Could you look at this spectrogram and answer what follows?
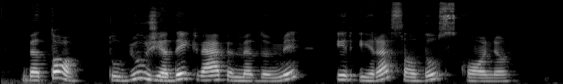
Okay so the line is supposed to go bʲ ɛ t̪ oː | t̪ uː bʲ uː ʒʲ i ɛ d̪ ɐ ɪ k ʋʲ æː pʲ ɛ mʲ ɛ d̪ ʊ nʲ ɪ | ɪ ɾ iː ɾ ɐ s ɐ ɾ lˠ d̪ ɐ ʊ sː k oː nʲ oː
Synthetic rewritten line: bʲ ɛ t̪ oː | t̪ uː bʲ uː ʒʲ i ɛ d̪ ɐ ɪ k ʋʲ æː pʲ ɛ mʲ ɛ d̪ ʊ mʲ ɪ | ɪ ɾ iː ɾ ɐ s ɐ lˠ d̪ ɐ ʊ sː k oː nʲ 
